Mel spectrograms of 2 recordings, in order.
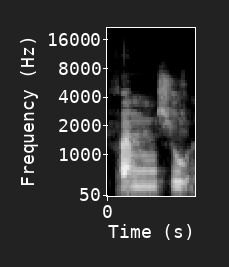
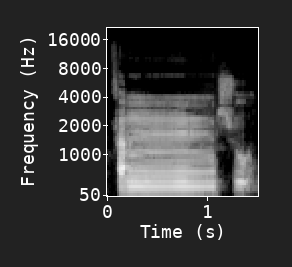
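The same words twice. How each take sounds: First: The m sound is clipped with no nasal tail. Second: The m sound hums on with a nasal tail. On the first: The speaker calls it right. "Tapi famshu langsung" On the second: The speaker calls it wrong. "tidak ya"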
